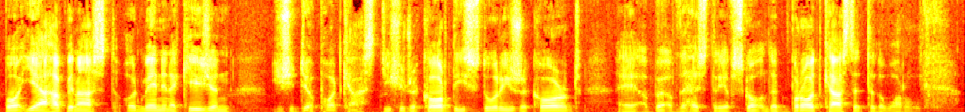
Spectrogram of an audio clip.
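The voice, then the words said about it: Scottish accent. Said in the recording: “the Scottish brogue, that Scottish accent that people tend to like”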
